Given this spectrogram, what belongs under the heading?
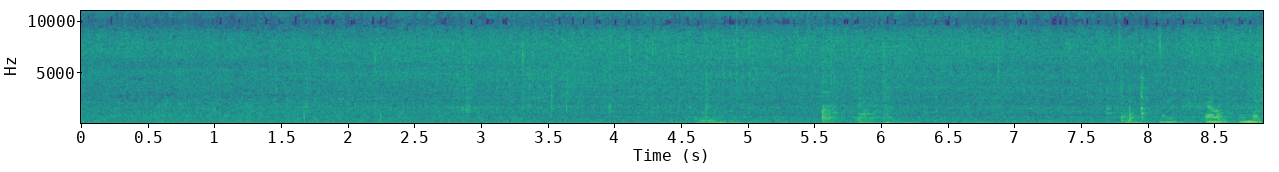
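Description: Chopped onion and beetroot fry in a pan, a continuous hissing sizzle with occasional stirring knocks and scrapes near the end.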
